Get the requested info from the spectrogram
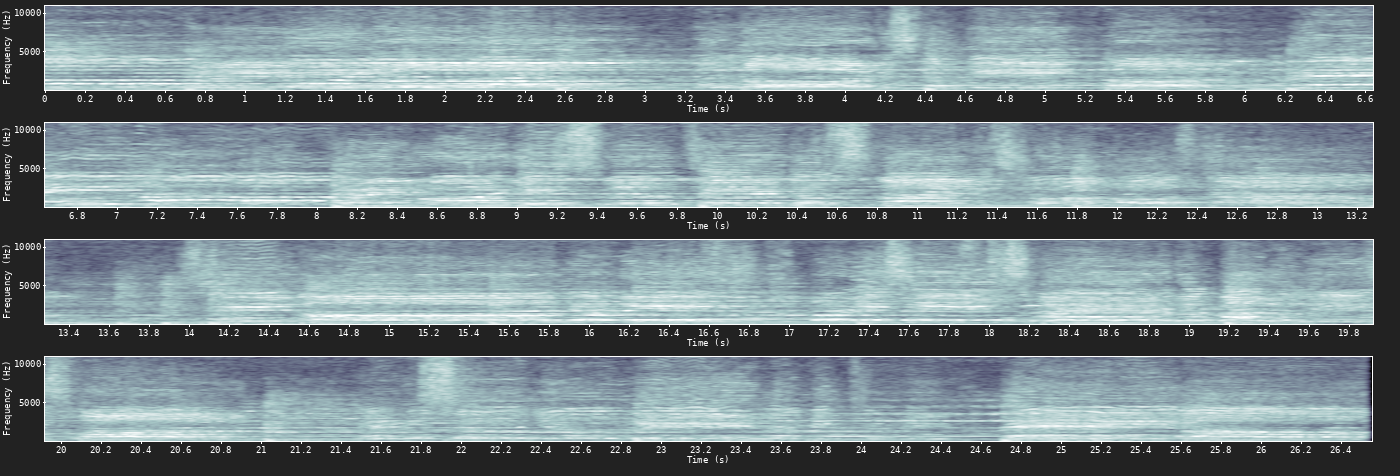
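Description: A mixed choir of men and women singing a gospel worship song together, sustained and continuous, the voices recorded separately and layered as a virtual choir.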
